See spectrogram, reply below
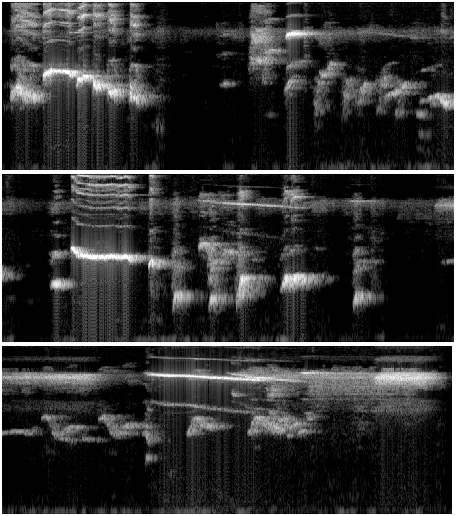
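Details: Caged orange-headed thrush singing right after moulting and a hose-spray bath, uncovered. Loud varied song of clear whistled and slurred phrases, some falling, broken by short pauses, with a faint low rumble beneath.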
